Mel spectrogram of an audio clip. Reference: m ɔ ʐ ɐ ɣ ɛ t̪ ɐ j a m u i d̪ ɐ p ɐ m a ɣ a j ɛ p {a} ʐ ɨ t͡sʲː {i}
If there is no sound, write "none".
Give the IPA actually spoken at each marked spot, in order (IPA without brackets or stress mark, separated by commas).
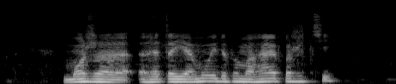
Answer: ɐ, i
